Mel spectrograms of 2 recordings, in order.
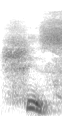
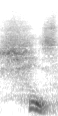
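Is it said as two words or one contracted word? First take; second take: contracted; contracted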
